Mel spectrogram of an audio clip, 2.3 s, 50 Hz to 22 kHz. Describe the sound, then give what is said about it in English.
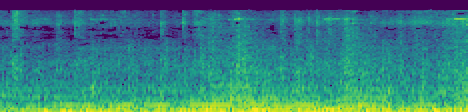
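Hooves of a heavy draft horse clip-clop at a trot, a fast, steady run of many sharp, even thuds with no pause throughout. “Almost any adult horse of this breed can trot with a load of 1.5 tons.”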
